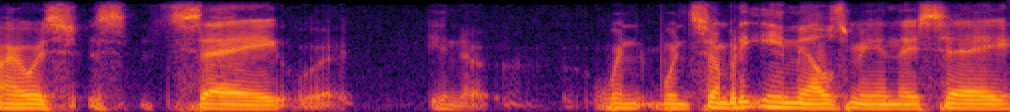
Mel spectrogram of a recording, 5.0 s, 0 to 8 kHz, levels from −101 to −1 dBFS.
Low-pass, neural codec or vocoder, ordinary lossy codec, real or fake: 7.2 kHz; none; Opus, 24 kbps; real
